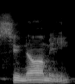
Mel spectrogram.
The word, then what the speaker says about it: tsunami: a different place yeah they spell it differently so there you go cool cool being silent t uh yeah anyway god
